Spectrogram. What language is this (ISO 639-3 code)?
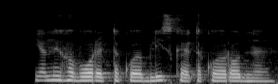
bel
